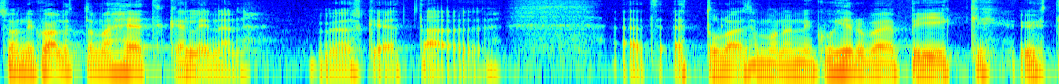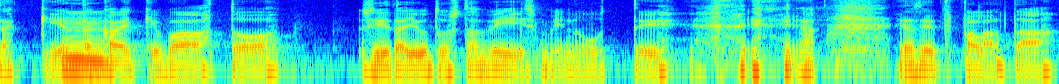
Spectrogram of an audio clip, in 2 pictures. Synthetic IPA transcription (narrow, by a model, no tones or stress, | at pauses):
seoniːkuælyt̪ːømæhet̪kelːinḛn | my̰øskḭḛt̪ːæ̰ | ḛt̪ḛt̪t̪uleːsemːonenniːkuhirʋeːpiːkːiʔyht̪ækːḭːet̪ːækɑikːiʋɑːht̪o̰ː | siːt̪æjut̪ust̪ɑʋiːsmḭnṵːt̪ːḭːjɑjɑsit̪pɑlɑ̰t̪ɑ̰ː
